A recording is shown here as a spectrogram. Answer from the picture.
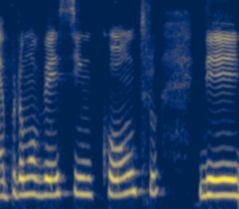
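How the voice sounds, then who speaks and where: A woman speaks very slowly in a high voice, recorded very cleanly against a silent background. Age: 20s. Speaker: podcast co-host, astrologer, environmental engineer. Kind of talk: casual chat.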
